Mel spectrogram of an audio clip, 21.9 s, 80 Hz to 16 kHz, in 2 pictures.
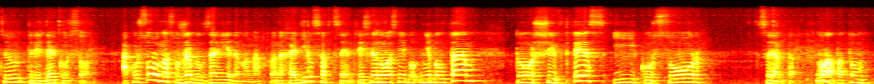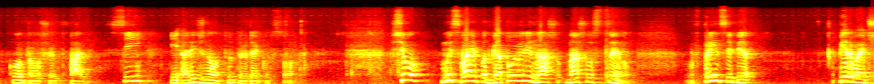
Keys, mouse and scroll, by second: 2.9-6.2 middle drag, 4.5 KP_1, 7.0 shift+s, 15.2-17.6 middle drag, 20.9-21.8 drag.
